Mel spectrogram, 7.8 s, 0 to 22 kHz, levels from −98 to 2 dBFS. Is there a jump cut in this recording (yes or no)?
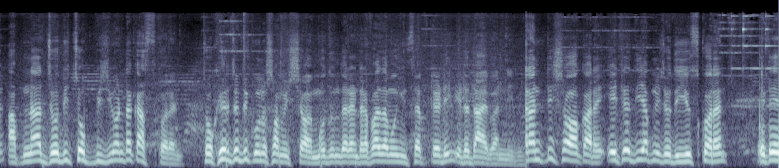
yes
